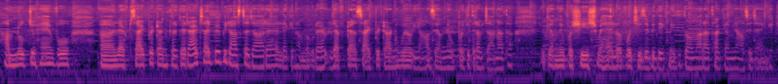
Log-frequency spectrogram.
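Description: Woman, hoarse and gravelly, low flat voice, chatty tour narration, faint music underneath. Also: brisk. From Pakistan. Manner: chatty, admiring, guiding viewers along. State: sore throat, voice hoarse. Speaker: travel vlogger. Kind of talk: casual voice-over tour narration.

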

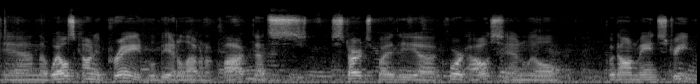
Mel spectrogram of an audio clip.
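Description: Man in his forties, creaky gravelly voice, plain halting schedule read-out, indoor camcorder sound, voices in the background. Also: fairly low pitch, fairly even intonation, a crowd in the background. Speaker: county fair board president, interview guest. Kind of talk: reading out an event schedule in a radio interview. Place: small indoor meeting room, seated at a table. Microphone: camcorder a short distance in front.

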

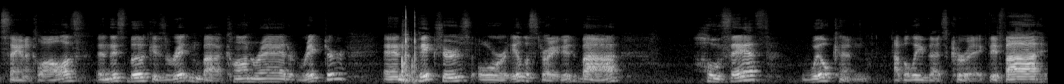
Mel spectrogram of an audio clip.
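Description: An American man in his forties reading a children's storybook aloud in an animated, expressive way. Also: medium pitch, far from the mic. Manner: animated, expressive reading with asides to young listeners. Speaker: guest storyteller, town official. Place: library room with bookshelves, indoors.

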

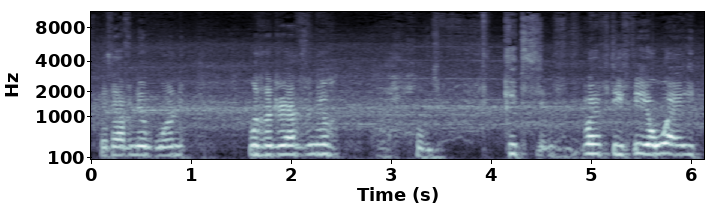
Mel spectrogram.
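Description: A man playing a doomed radio news reporter, giving a halting, stammering eyewitness broadcast in an old-time radio drama. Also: medium pitch, background noise, close to an everyday voice. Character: doomed male radio reporter, dread turning to panic.

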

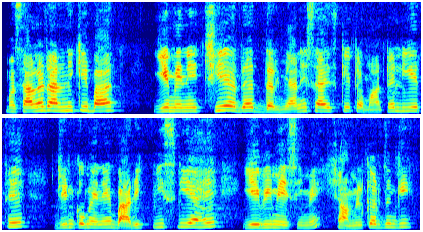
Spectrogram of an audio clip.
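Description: A woman's voice: fairly high pitch, normal speed, a little mellow. A woman narrating a cooking tutorial step by step, addressing viewers politely. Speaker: cooking channel host.

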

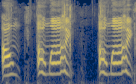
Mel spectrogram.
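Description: A man's voice: extremely high pitch, unhurried, pushed and bright, dry recording, studio quality, heavily acted. A man playing a meek, kind young farm servant in a cartoon folk tale, humble and hesitant. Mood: frightened, pleading. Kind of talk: animated folk tale acting. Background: music.

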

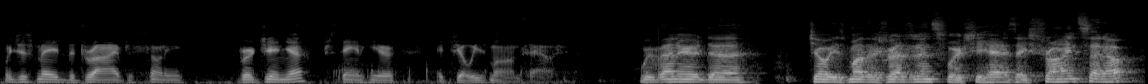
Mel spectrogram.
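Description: Relaxed bearded man vlogging on tour. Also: fairly low pitch, a little slow. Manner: relaxed, joking, with fillers. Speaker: band member vlogging a tour. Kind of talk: casual vlog narration. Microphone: phone camera at arm's length. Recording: noisy handheld phone audio.

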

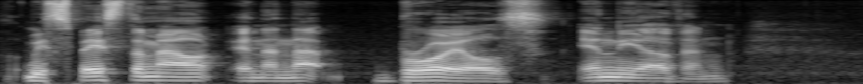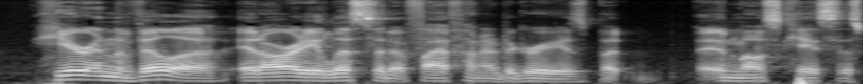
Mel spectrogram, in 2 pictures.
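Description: A man hosting a cooking show, talking through a steak recipe step by step in a relaxed way. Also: sits low, no room sound, studio quality. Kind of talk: voice-over cooking instructions. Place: kitchen in a vacation villa.

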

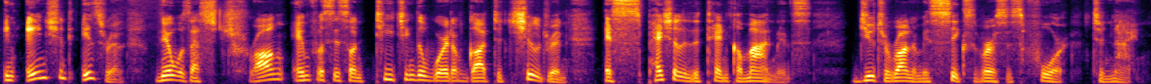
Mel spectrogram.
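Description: A man hosting a devotional podcast, giving an earnest, measured Bible teaching with rising questions. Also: mid-range voice, lively intonation, creaky, breathy edge, dry recording, studio quality. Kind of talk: scripted devotional talk.

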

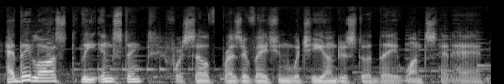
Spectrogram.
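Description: Very deep-voiced man narrating solemnly. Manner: measured, solemn, deliberate phrasing. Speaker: narrator reading short fiction. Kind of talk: dramatic scripted story narration. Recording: music under the voice. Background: orchestral piano music.

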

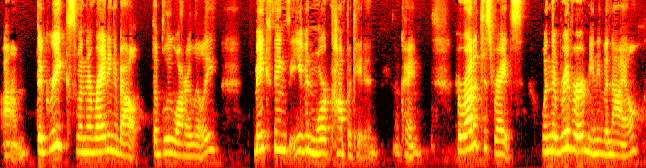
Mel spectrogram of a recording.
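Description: Husky-voiced woman giving a casual lecture. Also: mid-range voice. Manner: chatty, with many ums and self-corrections; uptalk and frequent "right?" checks. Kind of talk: casual academic lecture over slides. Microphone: computer mic on a video call.

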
